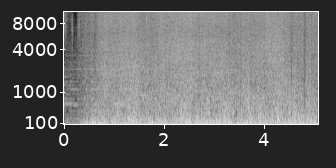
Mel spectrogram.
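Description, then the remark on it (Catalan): Loud, roaring sea surf pounds continuously during an easterly storm at Sant Antoni de Calonge, Baix Empordà, on the Costa Brava, with heavy low rumble and wind buffeting the microphone; no voices are heard. “però abans seguim parlant d'aquest temporal, perquè ara sentireu com sona el mar a la Costa Brava.”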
